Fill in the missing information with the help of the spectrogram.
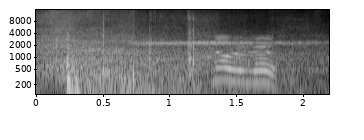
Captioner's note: whistle blowing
